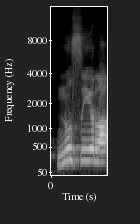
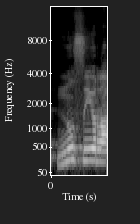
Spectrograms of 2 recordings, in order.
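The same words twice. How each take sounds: The two takes are said the same way.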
